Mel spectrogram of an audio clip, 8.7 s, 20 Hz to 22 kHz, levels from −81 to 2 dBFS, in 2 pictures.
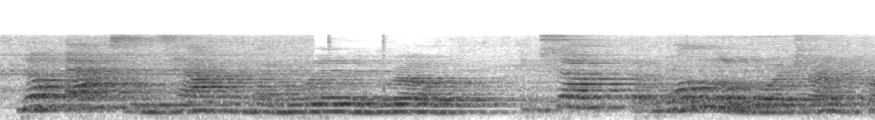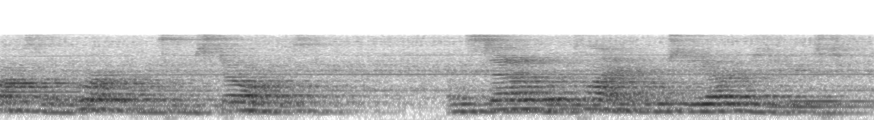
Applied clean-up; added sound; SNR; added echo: none; Domestic sounds, home sounds; 18 dB; reverberation time 1.2 s.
